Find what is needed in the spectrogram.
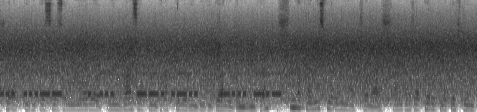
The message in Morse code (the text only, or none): … ES GL BK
